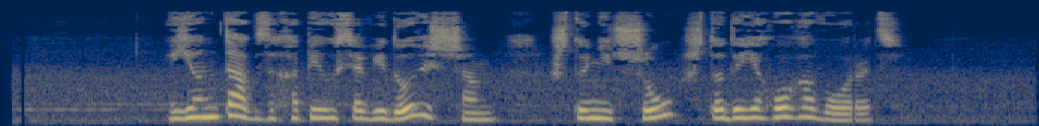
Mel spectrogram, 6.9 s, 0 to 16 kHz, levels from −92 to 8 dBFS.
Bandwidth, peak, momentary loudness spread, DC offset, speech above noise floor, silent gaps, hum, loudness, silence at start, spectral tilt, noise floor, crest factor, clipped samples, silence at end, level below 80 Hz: 11.5 kHz; -4 dBFS; 11 LU; under 0.1%; 35 dB; none; none; -21 LUFS; 1.1 s; -3.5 dB/octave; -56 dBFS; 16 dB; under 0.1%; 0.95 s; -74 dBFS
